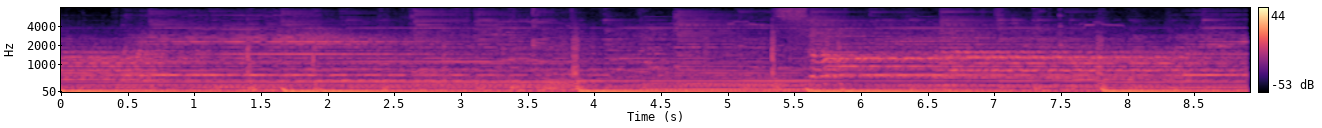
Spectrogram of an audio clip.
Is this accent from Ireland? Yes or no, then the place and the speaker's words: yes; Limerick, Munster, Ireland; growing up in Limerick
